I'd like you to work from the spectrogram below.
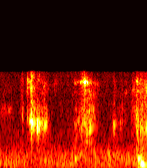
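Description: Faint crunching of light, ridged Popchips Cheddar & Sour Cream chips, with a few short, crisp bites spaced apart in otherwise quiet surroundings.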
